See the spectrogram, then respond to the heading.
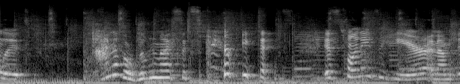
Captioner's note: laughs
